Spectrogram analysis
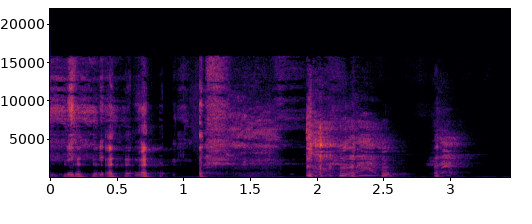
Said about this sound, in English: So I still have the coughs. It's not as bad now.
